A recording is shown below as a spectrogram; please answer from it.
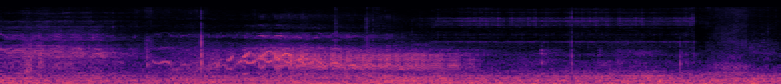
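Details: Wild horses fighting in Arizona: a harsh, strained neigh rises and wavers for about a second amid a constant roar of wind-like noise and thudding movement.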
